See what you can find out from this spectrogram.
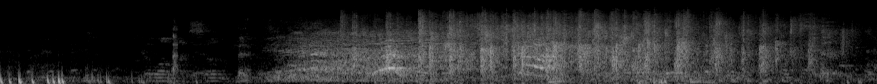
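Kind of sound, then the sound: crowd, audience applause and cheering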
